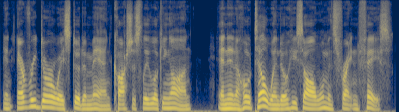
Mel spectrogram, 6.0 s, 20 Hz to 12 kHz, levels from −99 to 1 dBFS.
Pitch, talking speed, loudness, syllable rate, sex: 140 Hz, 200 wpm, -16 LUFS, 5.8 syllables/s, male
